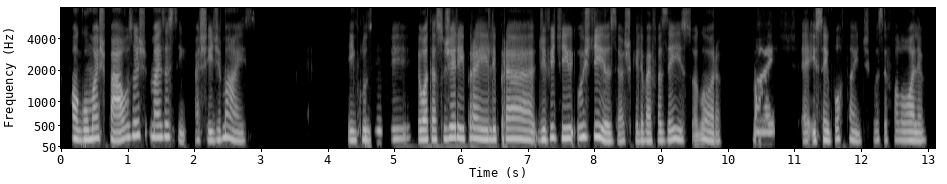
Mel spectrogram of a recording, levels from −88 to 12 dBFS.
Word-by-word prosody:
algumas 215 +1 +4
pausas 250 +11 +2
mas, 255 -1 +2
assim, 195 -11 -2
achei 185 0 -4
demais. 195 -3 -2 1.4
Eh, 190 - -3
inclusive 210 - -4
eu 200 - +4
até 205 0 +3
sugeri 225 +2 +3
para 225 +1 0
ele 205 -1 +3
para 215 -3 +2
dividir 225 +3 +2
os 255 +2 +3
dias, 180 -12 +3
eu 165 - -5
acho 175 - -10
que - - -14
ele 180 - -1
vai 175 -1 +1
fazer 185 +1 -2
isso 200 - -1
agora, 165 - -1 0.5
mas 180 0 -3 0.4
é, 175 0 -5
isso 185 +2 -2
é - - +5
importante 185 -3 -4
o - - -60
que 190 0 -10
você 185 - -11
falou, 190 0 -5
olha, 180 0 +1
200 Hz, 160 wpm, -22 LUFS, 180-220 Hz, 1.4 s, é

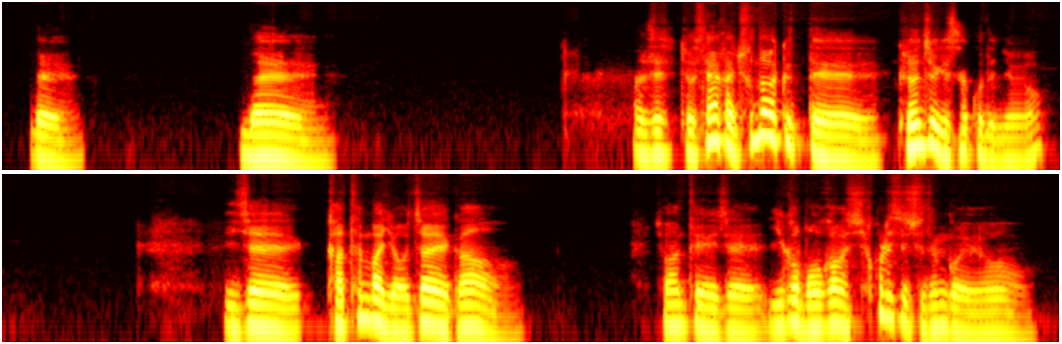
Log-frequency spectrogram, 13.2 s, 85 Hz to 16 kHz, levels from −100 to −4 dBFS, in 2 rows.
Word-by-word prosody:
네. 115 -5 -1 1.0
네. 120 -5 +1 1.9
아 145 - -3
이제 140 0 -1
저 145 - 0
생각하면 200 -1 +4
초등학교 225 - +4
때 120 - +1
그런 175 +2 +5
적이 185 -6 +3
있었거든요 120 -5 -4
요. 125 +8 -8 1.5
이제 130 -2 +2
같은 160 +7 -1
반 160 -6 +5
여자애가 125 -5 +2 0.9
저한테 140 -2 -2
이제 120 -1 -4
"이거 140 +3 +1
먹어." 135 0 +1
하면서 140 -2 -2
초콜릿을 180 -2 -4
주는 135 0 -5
거예요. 110 -4 -5
130 Hz, 250 characters per minute, -21 LUFS, 120-150 Hz, 1.9 s, 그런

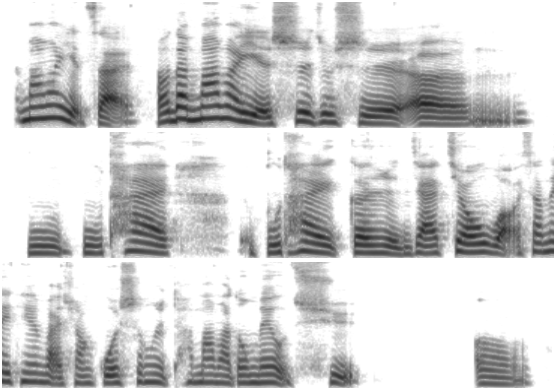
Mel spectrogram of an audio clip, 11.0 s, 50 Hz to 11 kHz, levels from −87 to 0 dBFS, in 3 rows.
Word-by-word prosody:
妈 300 +2 +3
妈 320 -1 +1
也 250 - +3
在， - - +3 0.2
然 - - -54
后 225 - +2
但 300 +2 +7
妈 310 +3 +4
妈 295 -5 +3
也 200 -7 +6
是 230 +7 +1
就 215 0 -1
是 180 -3 0
呃， 160 -2 +3 0.7
不 185 -1 -3
不 190 -1 -4
太 225 -2 0
呃， 345 - -20
不 200 +1 -1
太 210 -2 +1
跟 195 +3 +2
人 170 -3 -1
家 190 0 +2
交 210 +2 +3
往， 210 -4 +1
像 225 -1 -4
那 235 -1 -1
天 225 0 -5
晚 160 -6 -3
上 185 +2 -9
过 190 +1 -1
生 215 +2 -7
日， 195 - -7
她 210 - -14
妈 205 0 -5
妈 190 -2 -5
都 195 +1 -4
没 200 +1 -3
有 205 - -2
去， - - -7 0.7
嗯。 170 +1 -9
200 Hz, 225 characters per minute, -22 LUFS, 185-225 Hz, 0.7 s, 但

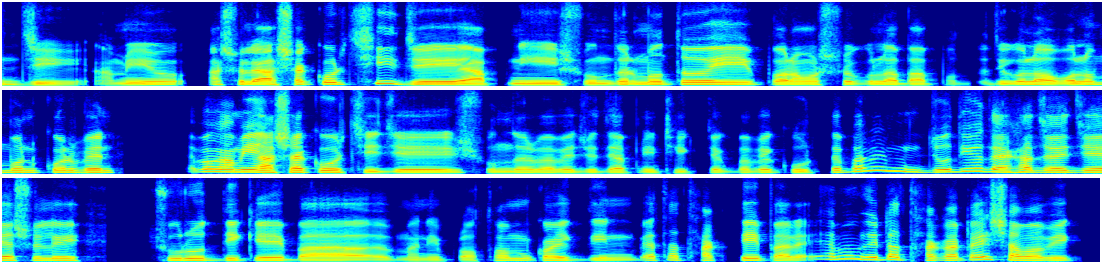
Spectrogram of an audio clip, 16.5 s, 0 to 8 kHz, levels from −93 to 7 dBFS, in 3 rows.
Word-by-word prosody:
জি, 130 - 0 0.3
আমিও 125 +6 -1 0.3
আসলে 150 0 +1
আশা 165 +4 +1
করছি 185 +6 0 0.2
যে 150 - +4 0.3
আপনি 125 +2 -6 0.3
সুন্দর 130 +2 -1
মতো 155 +2 +1 0.2
এই 160 - +4 0.2
পরামর্শগুলা 145 0 0
বা - - +2
পদ্ধতিগুলা 135 +5 -2
অবলম্বন 155 +7 0
করবেন 170 -3 +3 0.4
এবং 240 +1 +2
আমি 215 0 +5
আশা 185 +2 +5
করছি 165 -3 +1
যে 145 - +3 0.3
সুন্দরভাবে 145 0 -3
যদি 140 0 -6
আপনি 135 +1 -9
ঠিকঠাকভাবে 140 +3 -6
করতে 140 +3 -4
পারেন, 310 +6 -2 0.2
যদিও 230 +6 +1
দেখা 205 +1 +3
যায় 185 -1 +3
যে 180 - +3
আসলে 165 0 -2 0.5
শুরুর 165 0 0
দিকে 155 0 +1 0.2
বা 135 0 +2 0.4
মানে 120 0 -8
১ম 135 +6 -5 0.2
কয়েকদিন 155 -2 0
ব্যথা 195 +2 -5
থাকতেই 180 +2 0
পারে 145 -2 0
এবং 315 +4 -4
এটা 245 +1 0
থাকাটাই 180 +8 0
স্বাভাবিক। 165 -5 +1
155 Hz, 160 wpm, -22 LUFS, 140-180 Hz, 0.5 s, আমি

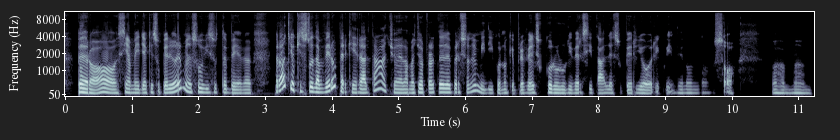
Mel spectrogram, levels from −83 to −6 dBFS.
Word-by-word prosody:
però 145 -2 +5
sia 145 +3 +1
media 140 0 0
che 145 +2 -5
superiore 145 - +2
me - - -1
le 160 - +1
sono 160 -1 0
vissute 145 0 -4
bene, 130 -2 -2 0.3
però - - +4
ti 325 - +2
ho - - +5
chiesto 190 -4 +3
davvero 170 - +4
perché 150 - -1
in 145 - 0
realtà, 135 -1 +1
cioè, 140 -1 -2
la 135 0 -1
maggior 135 +2 +1
parte 150 +2 +1
delle 155 -1 +4
persone, 155 +5 -1
mi 150 -11 -3
dicono 130 +1 -6
che 125 -2 -8
preferiscono 135 +3 -1
l'università 130 0 -2
alle 130 +1 -5
superiori, 125 -1 -3
quindi 130 -1 -12
non 130 0 -11
non 135 0 -20
so, - - -4 0.5
mamma. 130 -1 -8
135 Hz, 190 wpm, -26 LUFS, 130-150 Hz, 0.5 s, però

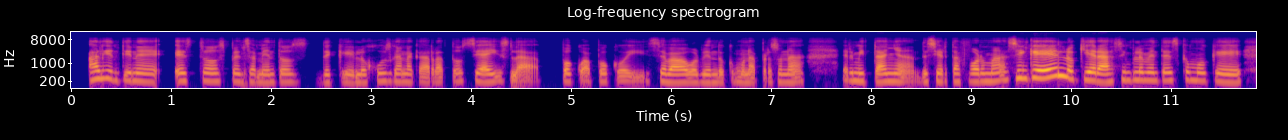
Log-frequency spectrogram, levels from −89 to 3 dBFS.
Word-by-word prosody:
alguien 250 0 +1
tiene 205 -3 -2
estos 205 0 -3
pensamientos 190 -1 -6
de 185 +1 -8
que - - -7
lo 185 - -3
juzgan 200 0 -6
a - - -4
cada 95 -2 -3
rato. 95 +1 -6
Se - - -3
aísla, 95 +2 -1 0.2
poco - - -3
a - - -1
poco, 105 +2 -7
y 105 - -12
se 200 - -5
va 185 -1 +5
volviendo 185 0 -4
como 100 - -11
una 95 0 -3
persona 190 -1 -5 0.4
ermitaña 205 -1 -1
de - - -8
cierta 200 0 -1
forma, 205 +2 -1
sin 270 +2 +2
que 280 +1 +11
él 335 - +6
lo 260 -4 +3
quiera, 205 -5 +7
simplemente 225 0 -3
es 220 +2 -3
como 220 -2 -5
que 190 -3 -1
200 Hz, 180 wpm, -22 LUFS, 185-220 Hz, 0.4 s, que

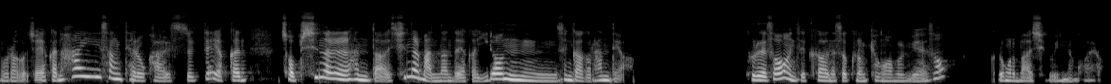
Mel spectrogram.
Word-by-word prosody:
뭐라 170 -3 -5
그러죠? - - -5
약간 185 +2 0
high 370 - +3
상태로 240 - 0
갔을 170 +2 -7
때 260 +7 -3
약간 185 -4 0 0.4
'접신을 270 -9 +3
한다. 200 -5 +2
신을 340 -1 0
만난다.' 160 +1 -1
약간 155 0 -5
이런 185 -7 +4
생각을 175 -6 -1
한대요. 195 0 0 1.2
그래서 210 +8 +4
인제 185 -6 -1
그 185 - -5
안에서 165 -1 -1
그런 160 -1 -6
경험을 160 -3 -6
위해서 280 - -5 0.4
그런 - - -4
걸 170 -2 -1
마시고 - - -7
있는 175 - -7
거예요. 190 -1 -15
185 Hz, 360 characters per minute, -23 LUFS, 165-245 Hz, 1.2 s, 이런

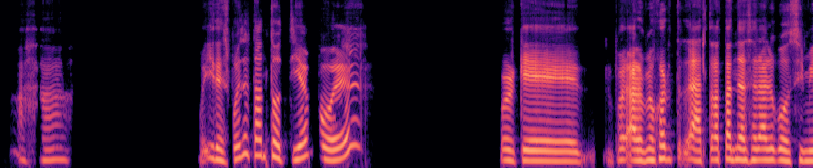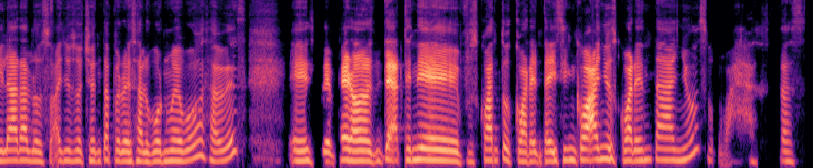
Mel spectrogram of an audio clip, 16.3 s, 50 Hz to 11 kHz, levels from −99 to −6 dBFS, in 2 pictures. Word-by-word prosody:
Ajá. 215 0 -16 1.3
Oye, - - -12
y - - -6
después 225 - -5
de 335 - -8
tanto 290 -4 -3
tiempo, 245 - -4
¿eh? 225 +7 -1 1.5
Porque 195 -2 -1 0.3
pu 215 - -9
a 210 -1 +3
lo 205 - +1
mejor 215 +3 -2
tratan 220 +2 -2
de 215 - +2
hacer 215 +1 -3
algo 215 -1 -2
similar 200 +1 -1
a 210 - +1
los 190 -3 -6
años 200 0 -7
80, 200 +1 -5
pero 195 -1 -3
es 190 +1 -3
algo 190 0 -2
nuevo, 200 +8 -2
¿sabes? 210 - -4 0.5
Este, 195 -2 -1
pero 200 -2 +8
ya 210 +3 +6
tiene 210 -3 +5
pues 175 -2 -12
¿cuánto? 210 0 -2
¿45 190 +3 -1
años, 225 +2 +5
40 215 +2 0
años? 215 - -3 0.2
Guau, - - -18 0.3
estas. 190 -3 -12
210 Hz, 145 wpm, -22 LUFS, 195-220 Hz, 1.5 s, pero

